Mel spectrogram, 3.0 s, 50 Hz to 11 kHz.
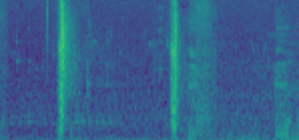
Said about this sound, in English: The csikós cracks his 8-foot hand-woven whip in the air, which scares me more than Csomló. According to legend, the csikós used the sound of the whips to acclimate horses to gunfire.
